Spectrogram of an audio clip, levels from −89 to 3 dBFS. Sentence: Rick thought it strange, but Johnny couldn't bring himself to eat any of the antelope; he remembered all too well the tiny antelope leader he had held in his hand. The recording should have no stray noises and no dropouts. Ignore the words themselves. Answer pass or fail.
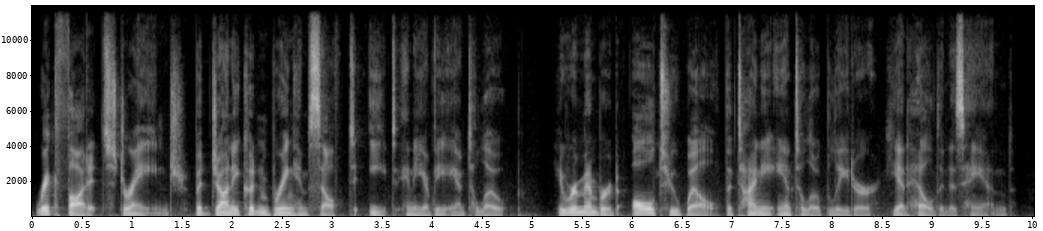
pass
